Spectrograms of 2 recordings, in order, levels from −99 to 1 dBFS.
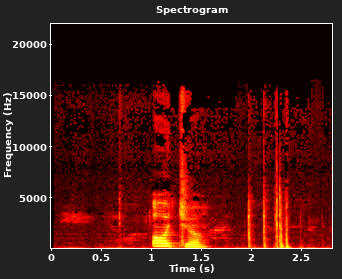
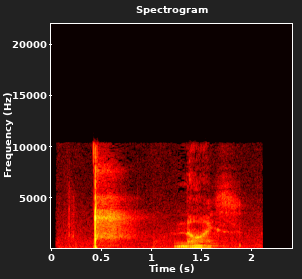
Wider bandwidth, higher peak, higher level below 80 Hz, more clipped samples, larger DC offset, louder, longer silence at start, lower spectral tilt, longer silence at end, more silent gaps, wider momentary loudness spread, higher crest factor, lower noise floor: first, 16.5 kHz vs 10.5 kHz; second, -4 dBFS vs 0 dBFS; about the same, -48 dBFS vs -52 dBFS; neither; neither; first, -23 LUFS vs -28 LUFS; first, 1 s vs 0.4 s; first, -5.5 dB/octave vs -3 dB/octave; second, 0.2 s vs 0.5 s; neither; about the same, 20 LU vs 22 LU; second, 20 dB vs 32 dB; first, -56 dBFS vs -51 dBFS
